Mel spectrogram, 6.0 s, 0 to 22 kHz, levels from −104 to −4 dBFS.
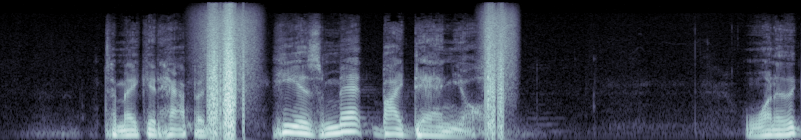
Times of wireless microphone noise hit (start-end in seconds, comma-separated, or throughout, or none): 1.40-1.98, 3.57-3.90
